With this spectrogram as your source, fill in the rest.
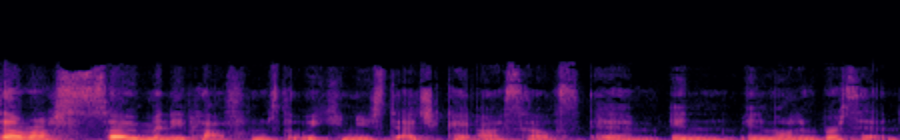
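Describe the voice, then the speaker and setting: Against a quiet background, the speaker uses a southern English accent, talking at a very fast pace with fairly even intonation and a dark, mellow tone. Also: woman. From England, Suffolk. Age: 20s. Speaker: podcast host, youth tutor. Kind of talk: scripted podcast introduction.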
